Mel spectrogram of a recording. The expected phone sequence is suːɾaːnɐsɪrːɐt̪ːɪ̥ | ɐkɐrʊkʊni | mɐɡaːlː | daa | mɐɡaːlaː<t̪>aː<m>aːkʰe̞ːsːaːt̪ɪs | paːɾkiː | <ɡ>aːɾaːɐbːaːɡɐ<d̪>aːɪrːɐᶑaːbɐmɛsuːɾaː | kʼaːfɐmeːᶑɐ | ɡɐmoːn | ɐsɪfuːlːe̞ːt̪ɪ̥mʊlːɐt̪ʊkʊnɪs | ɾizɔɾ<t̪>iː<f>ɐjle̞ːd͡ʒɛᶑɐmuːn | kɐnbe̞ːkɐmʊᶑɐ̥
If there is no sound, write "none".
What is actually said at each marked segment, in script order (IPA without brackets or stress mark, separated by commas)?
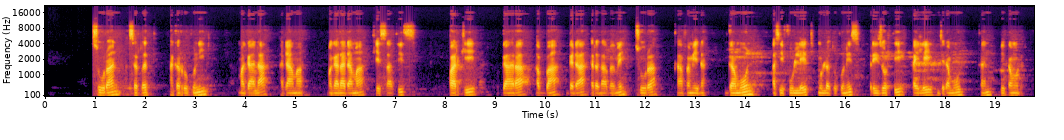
d̪, m, ɡ, d̪, t̪, h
